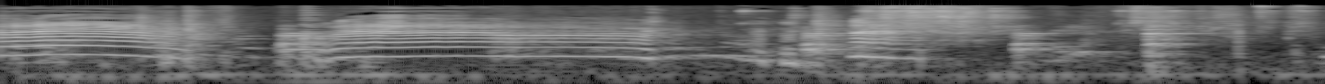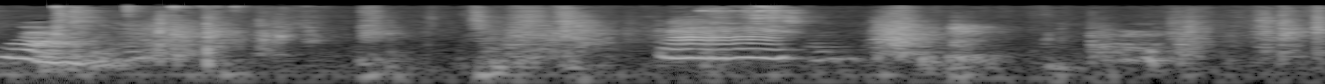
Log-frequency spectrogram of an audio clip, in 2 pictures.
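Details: Indoor pet cat giving several meows, two long wavering ones early then a shorter one later, interleaved with a woman repeatedly asking whether it wants a coffee.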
